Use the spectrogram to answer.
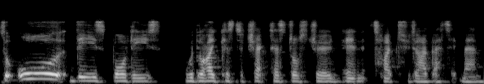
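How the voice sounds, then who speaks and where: This is a woman with a British accent. Her pitch is fairly low. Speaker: doctor giving a webinar talk. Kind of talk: lecture. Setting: online webinar. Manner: fast.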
